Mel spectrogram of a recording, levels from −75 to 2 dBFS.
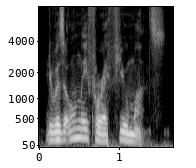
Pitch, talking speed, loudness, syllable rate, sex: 115 Hz, 250 wpm, -16 LUFS, 5.5 syllables/s, male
